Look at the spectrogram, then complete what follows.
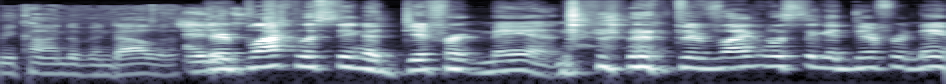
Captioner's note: laughs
